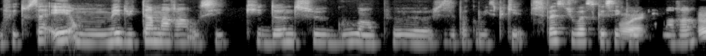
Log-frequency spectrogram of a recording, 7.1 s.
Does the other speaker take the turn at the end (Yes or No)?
Yes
